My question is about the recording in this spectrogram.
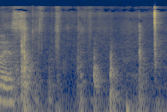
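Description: Several short clicks and knocks of a hanging plastic water bucket's wire handle and clip being worked loose from a wall hook, with some rustling.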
